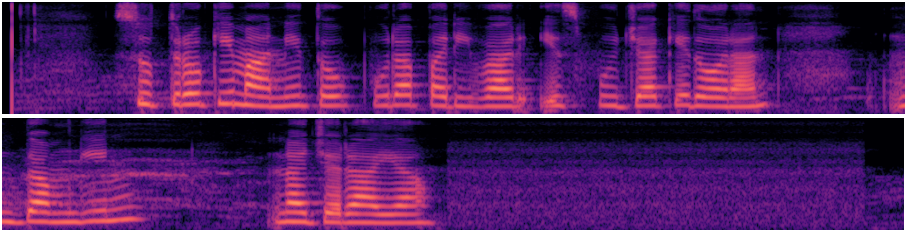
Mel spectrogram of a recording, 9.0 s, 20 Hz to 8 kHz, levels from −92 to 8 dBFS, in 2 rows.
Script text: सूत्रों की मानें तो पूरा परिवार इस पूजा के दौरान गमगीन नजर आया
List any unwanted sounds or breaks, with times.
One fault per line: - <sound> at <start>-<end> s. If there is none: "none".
none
